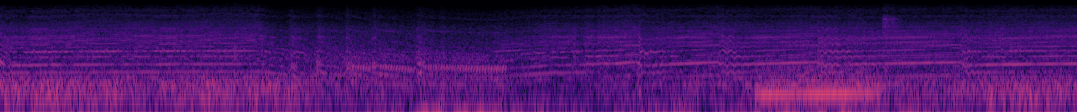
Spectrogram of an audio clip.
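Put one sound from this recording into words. A racing car engine screams at high revs, drops in pitch as the car brakes and downshifts, then climbs again as it speeds up.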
